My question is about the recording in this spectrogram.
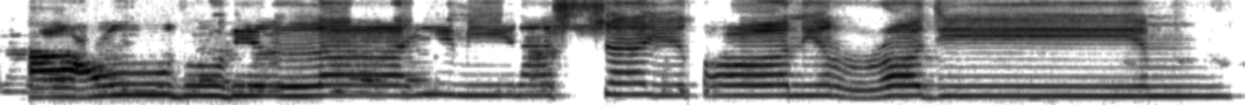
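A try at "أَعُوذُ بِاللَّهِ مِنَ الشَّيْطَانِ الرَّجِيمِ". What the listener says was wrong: Iya, tidak diseret sai, tapi tafasyinya dikeluarkan. Tafasyinya sempurnakan hembusannya.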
